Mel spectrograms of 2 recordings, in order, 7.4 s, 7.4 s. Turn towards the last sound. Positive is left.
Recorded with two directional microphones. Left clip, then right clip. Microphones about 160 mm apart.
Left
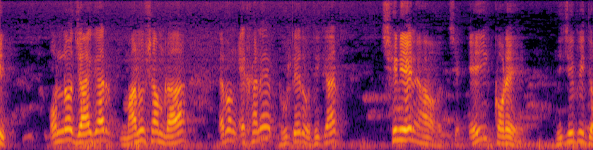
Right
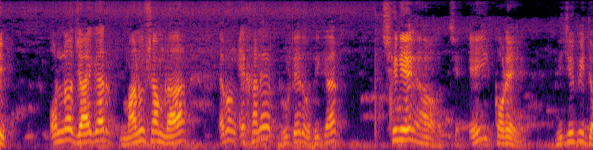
turn(degrees=15)  # may be behind; listen again after turning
